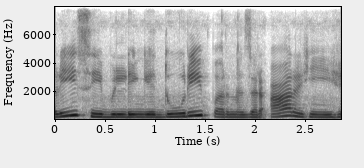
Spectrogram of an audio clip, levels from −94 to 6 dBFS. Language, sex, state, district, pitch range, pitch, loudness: Hindi, female, Maharashtra, Washim, 180-225 Hz, 190 Hz, -13 LUFS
